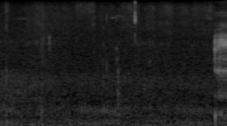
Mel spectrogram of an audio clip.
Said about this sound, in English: Are you purring? You're going to be on my cast, my purring black cat.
